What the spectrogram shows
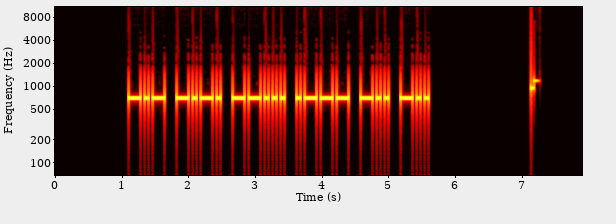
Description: Morse code, heard as a keyed tone, about 20 wpm, 700 Hz. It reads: KC7JDD
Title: USA Call Signs 20wpm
